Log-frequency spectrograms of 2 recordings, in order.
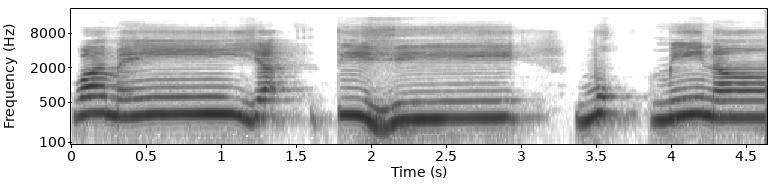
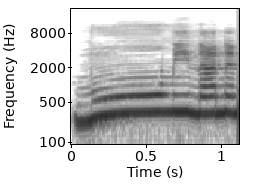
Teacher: हमने या को हमज़ा साकिन से मिलाना है तो झटका देकर पढ़ना है। वमन यअतिही मुमिना, मूमिनन नहीं पढ़ना, ये वाव मद्दा नहीं है, ये हमज़ा साकिन है।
